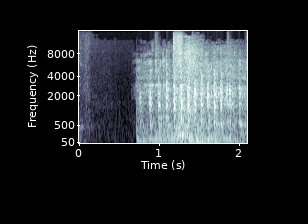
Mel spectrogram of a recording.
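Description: A moment of silence, then a sudden, loud, dense rattling sound effect with music under it: the sting that accompanies an animated title card.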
